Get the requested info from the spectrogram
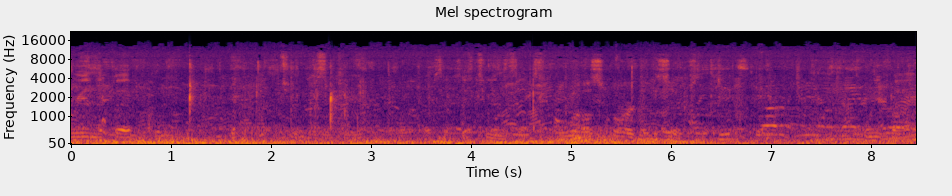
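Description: Several people's voices, talking and calling indistinctly, over a steady low rumble.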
